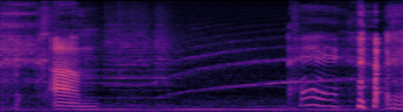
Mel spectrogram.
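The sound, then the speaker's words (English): Emergency sirens outside in the city wail on without stopping, a slow rising tone, faint beneath brief bursts of voices and a steady low hum. “Yeah, I mean, first of all, my city must be burning down because these sirens have not stopped.”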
